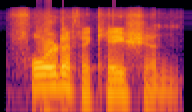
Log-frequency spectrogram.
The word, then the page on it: fortification: American English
